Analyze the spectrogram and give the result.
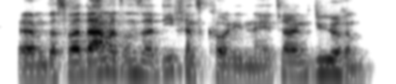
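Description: This man has an ordinary speaking voice, pitched fairly high. He talks at a moderate pace with lively intonation. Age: 20s. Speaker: American football kicker. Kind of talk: casual interview.

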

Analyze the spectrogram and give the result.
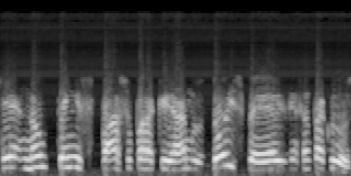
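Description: A man's high pitch with ordinary variation, at a fairly slow pace. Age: 60s. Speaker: former politician. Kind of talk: radio interview. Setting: phone call.

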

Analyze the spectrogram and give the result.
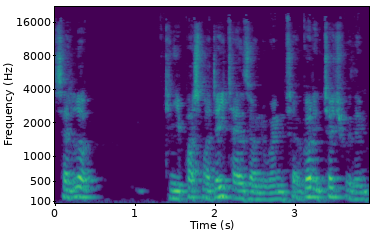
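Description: Someone with an English accent talks at a fairly quick pace with fairly even intonation. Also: man. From northeast England. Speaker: songwriter and musician. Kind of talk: casual interview.

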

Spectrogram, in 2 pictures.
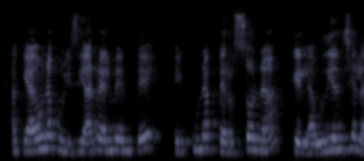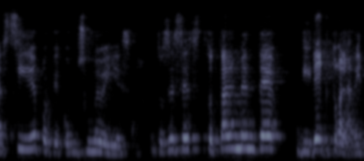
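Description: Speaking at a fairly slow pace, a woman has a high-pitched voice. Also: ordinary pitch variation. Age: 30s. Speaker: influencer marketing agency head. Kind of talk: podcast interview.

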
